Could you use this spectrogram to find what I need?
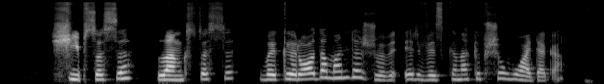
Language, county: Lithuanian, Kaunas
